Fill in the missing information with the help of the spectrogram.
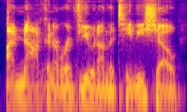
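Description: Talking fast on a casual morning radio show, a male co-host keeps things animated, climbing high in pitch at his most emphatic moments. The studio-quality recording has no echo.

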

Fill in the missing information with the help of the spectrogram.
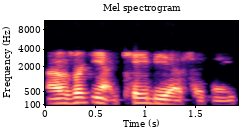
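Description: Speaking quickly in a mid-range voice, a man in his thirties who works as an air traffic controller shares his story as an interview guest. It's conversational, with past exchanges quoted, and the dry recording comes over a muffled phone-like line.

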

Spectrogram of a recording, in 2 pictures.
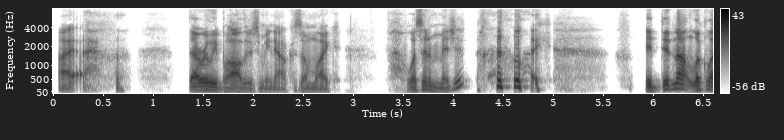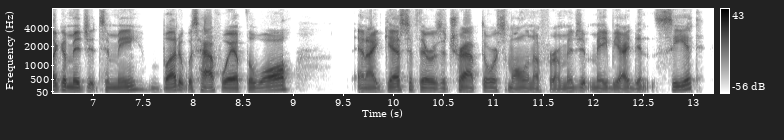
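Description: A man's voice: low voice, expressive, moderate pace, a bit bright, dry recording, studio quality. A male podcast host who reads his own written account aloud and then chats casually, wry and sarcastic, laughing often.

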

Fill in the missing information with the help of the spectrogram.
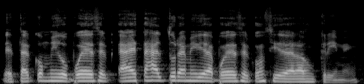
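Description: A man's voice: a little high, lively intonation, quick pace, dry recording. A man in his thirties with a Puerto Rican accent, chatting and joking animatedly, mixing in English words. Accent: Puerto Rican Spanish. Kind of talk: casual comedic chat.

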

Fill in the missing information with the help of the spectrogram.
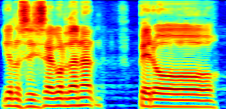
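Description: A Chilean man recalls a story in relaxed slang, circling back and restarting as he goes. His voice is clear and resonant, recorded close in a dry space. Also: mid-range voice, moderate pace, no room sound. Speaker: podcast co-host. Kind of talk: casual storytelling chat.

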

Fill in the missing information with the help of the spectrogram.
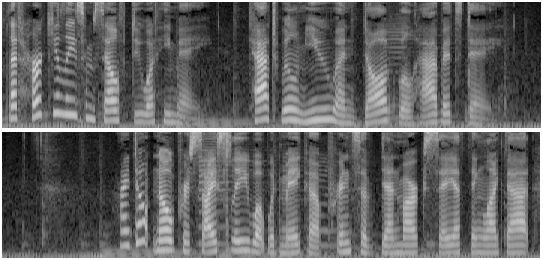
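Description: A woman's voice: lowish voice, fairly bright tone, lightly acted. A woman as a wry, wordy girl amateur sleuth. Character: brash wisecracking young female amateur sleuth, digressive storyteller. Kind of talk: first-person detective audio drama narration. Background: music.

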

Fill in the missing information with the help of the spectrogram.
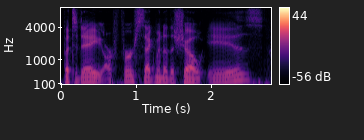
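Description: A man's voice: medium pitch, animated, a bit bright, a little hiss or hum. A man in his twenties co-hosting a podcast, chatting casually and agreeing often in a room at home. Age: 20s. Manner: friendly, chatty, quick to agree. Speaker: podcast co-host. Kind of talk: casual chat. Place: room in a house.

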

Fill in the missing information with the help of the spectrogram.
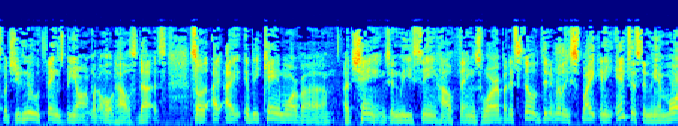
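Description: On a podcast recorded in a studio, a security business owner from Boston in his 40s rambles through casual interview stories, frequently restarting and performing the quoted voices. His mid-range voice is creaky, husky, bright and forceful.

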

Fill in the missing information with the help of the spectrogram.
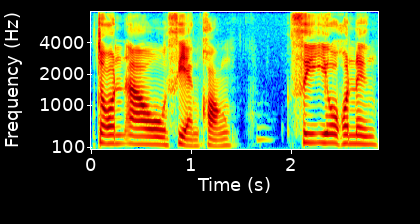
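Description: A man co-hosting a casual talk show, explaining at length in an animated way and laughing often. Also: sits high, moderate pace, clear, resonant tone, dry recording, studio quality. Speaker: podcast co-host. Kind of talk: casual chat.

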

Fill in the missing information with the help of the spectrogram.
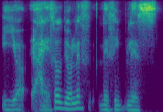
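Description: A man with a northern Mexican accent hosting a podcast in casual chat, rambling and animated, dropping slang constantly. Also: medium pitch, takes it slowly, creaky, breathy edge, dry recording. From Tamaulipas, northern Mexico. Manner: rambling and animated, slangy, peppers lines with "güey". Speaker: podcast host.

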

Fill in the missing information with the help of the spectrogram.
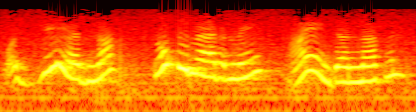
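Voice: sits high, animated, unhurried. A young performer playing a naive, cheeky little boy in a 1930s-style radio drama, with guileless slangy talk. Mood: eager. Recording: dull, noisy old radio recording.

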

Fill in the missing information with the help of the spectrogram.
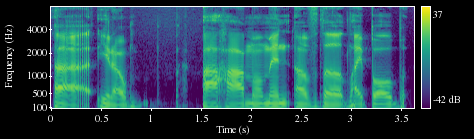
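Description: A man in his thirties hosting a casual podcast interview, rambling quickly and correcting himself mid-sentence. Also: on the low side, level tone, smooth, no echo, studio quality. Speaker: podcast host.

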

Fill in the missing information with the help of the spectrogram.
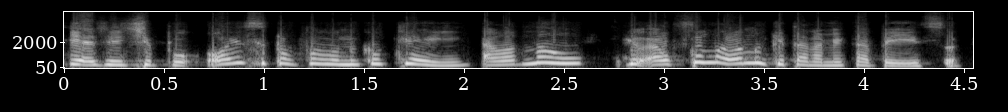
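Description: A woman's voice: high voice, lively intonation, quick pace, dark tone, no room sound, muffled recording. A woman with a Brazilian accent, co-hosting a podcast and chatting casually with a joking tone. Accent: Brazilian Portuguese. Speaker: podcast co-host. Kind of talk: casual chat.

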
